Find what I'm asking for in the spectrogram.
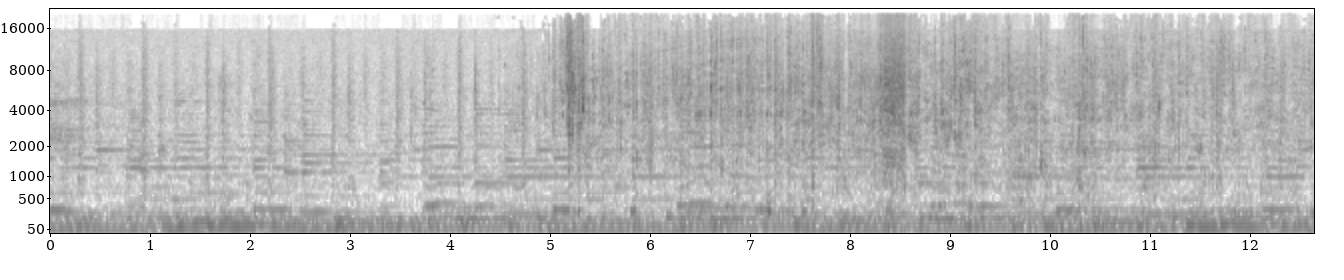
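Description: Water drains steadily from the drain plug of an RV water heater, a continuous splashing flow under quiet background music.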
